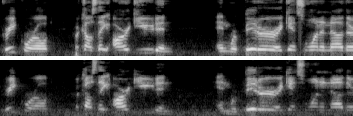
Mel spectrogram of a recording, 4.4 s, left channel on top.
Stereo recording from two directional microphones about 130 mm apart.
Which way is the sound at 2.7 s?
45° left (ahead or behind).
